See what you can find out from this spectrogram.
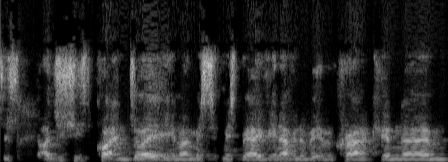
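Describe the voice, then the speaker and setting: A man with a slight Essex accent talks at a fairly quick pace, medium-pitched with lively intonation. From Hertfordshire near Essex, England. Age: 20s. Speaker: podcast guest, recovering ex-offender. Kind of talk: casual interview chat. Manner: halting, many fillers.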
